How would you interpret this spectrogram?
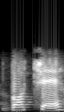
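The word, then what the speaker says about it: Bøttche: But if you want, the names of the authors on one of the papers that describes it are Botche, which is spelled B-O-T like Thomas, T like Thomas again,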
